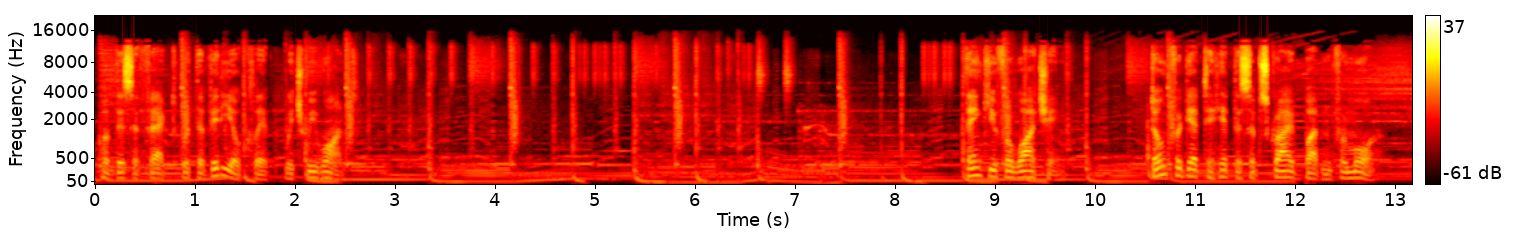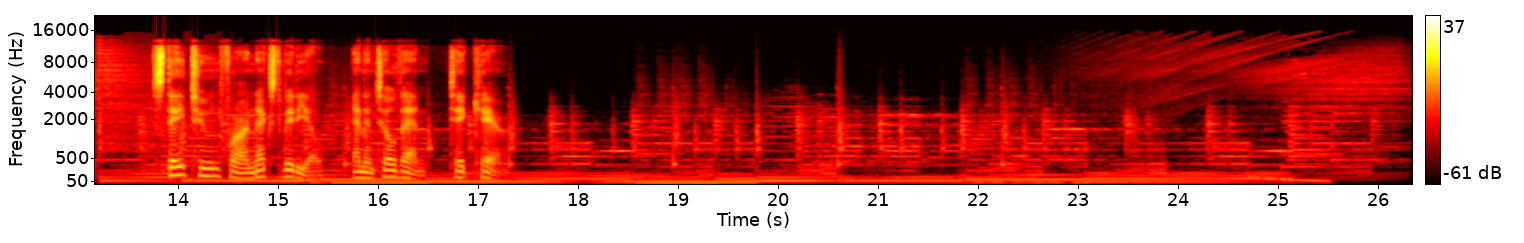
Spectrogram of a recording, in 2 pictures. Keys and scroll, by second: 8.5 space, 10.4 space.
